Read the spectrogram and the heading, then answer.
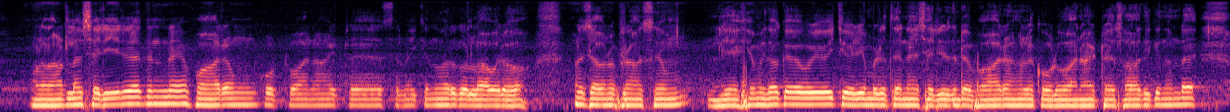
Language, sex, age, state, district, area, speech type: Malayalam, male, 60+, Kerala, Pathanamthitta, rural, spontaneous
